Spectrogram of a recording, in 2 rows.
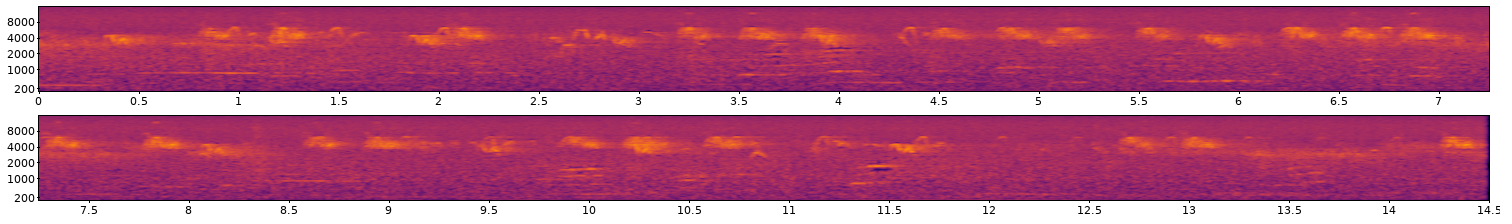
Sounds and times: kids 0.0 - 14.5

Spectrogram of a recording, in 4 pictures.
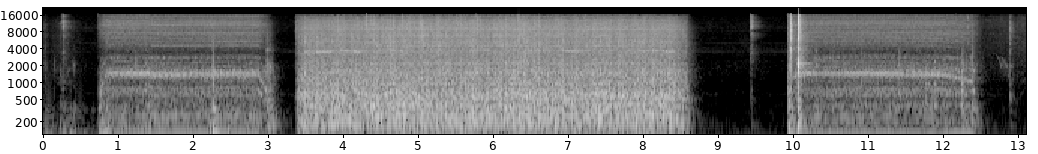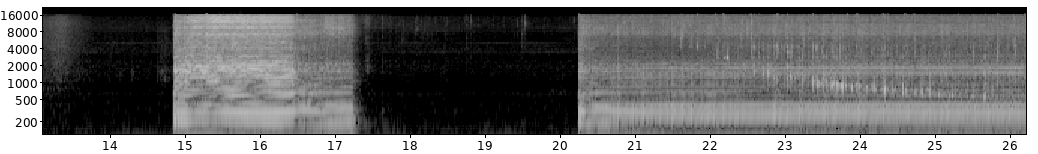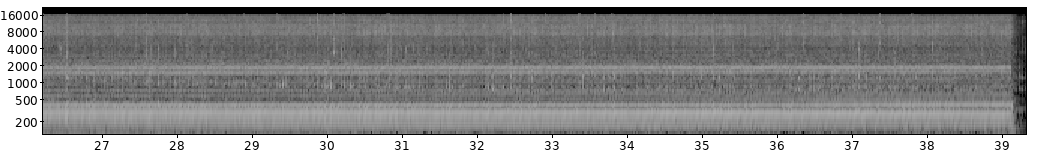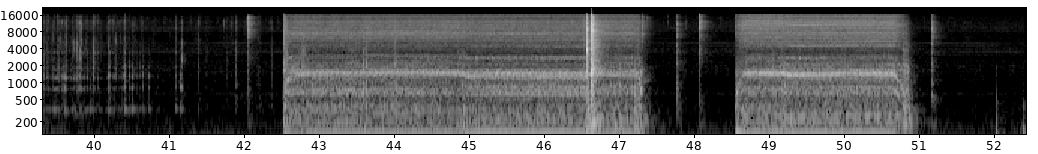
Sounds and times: espresso machine 0.8 - 8.7
espresso machine 10.0 - 12.5
espresso machine 14.8 - 17.3
espresso machine 20.2 - 40.5
espresso machine 42.6 - 47.3
espresso machine 48.6 - 50.9

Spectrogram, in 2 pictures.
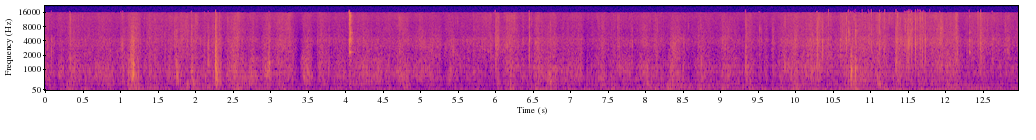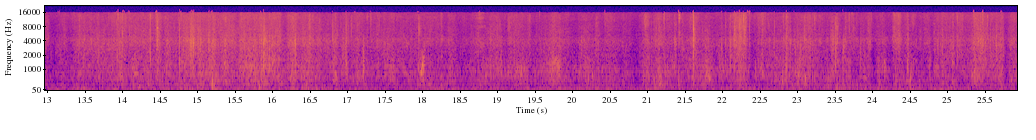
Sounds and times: Rustle of rough fabric 0.0 - 25.9

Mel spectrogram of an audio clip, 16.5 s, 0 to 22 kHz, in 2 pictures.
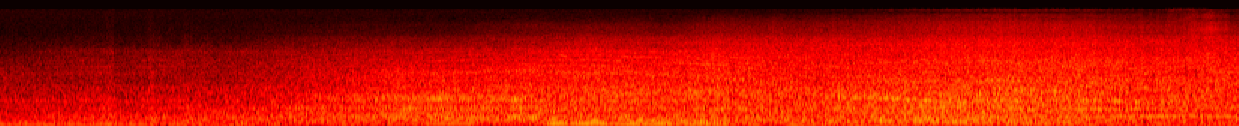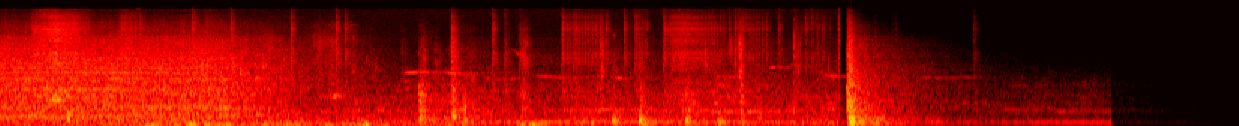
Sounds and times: Car accelerate 0.0 - 10.6
door opening 7.7 - 14.8
door closing 7.7 - 14.5

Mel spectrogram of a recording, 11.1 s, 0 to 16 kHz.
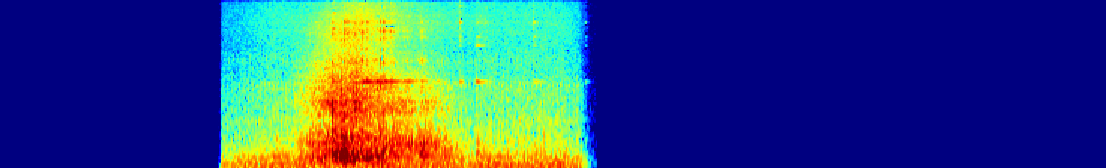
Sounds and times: Glass Passing 3.0 - 5.0

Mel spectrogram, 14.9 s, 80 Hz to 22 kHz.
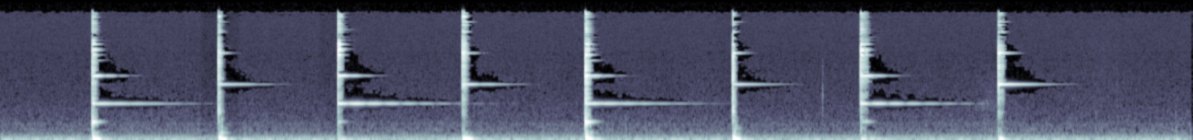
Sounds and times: tapping of glass with a two different sized spoons 1.2 - 1.7
tapping of glass with a two different sized spoons 2.8 - 3.1
tapping of glass with a two different sized spoons 5.8 - 6.2
tapping of glass with a two different sized spoons 10.8 - 11.2
tapping of glass with a two different sized spoons 12.5 - 13.0

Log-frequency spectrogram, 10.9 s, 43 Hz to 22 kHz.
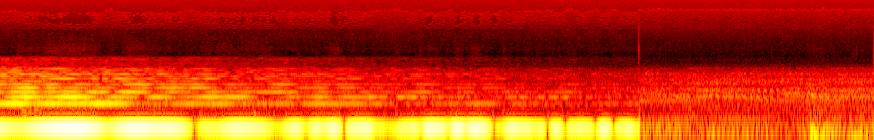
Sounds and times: deep bass drone made with an guitar 0.0 - 8.7

